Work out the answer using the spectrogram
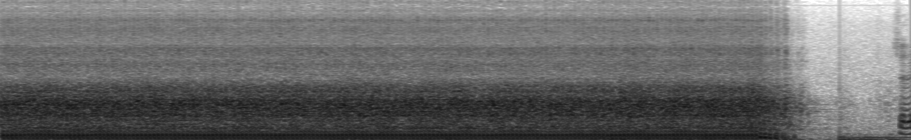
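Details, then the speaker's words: Small single-cylinder lawnmower engine after a hydrolock fix, with oil cleared from the exhaust, head and carburettor: runs at a steady, even beat with no misses or knocks, then shuts off cleanly. Normal running. "that is done it's going to start up and I'll show you it running"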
